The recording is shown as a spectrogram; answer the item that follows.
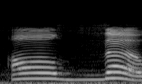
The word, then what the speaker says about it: although: after although although though although it's a th sound in the middle so it's though okay it's not a d sound it's not all do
